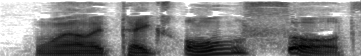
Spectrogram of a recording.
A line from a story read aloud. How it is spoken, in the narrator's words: murmured Dan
